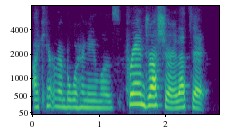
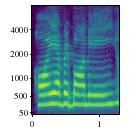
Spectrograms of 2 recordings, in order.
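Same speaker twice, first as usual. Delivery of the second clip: higher, louder put-on Fran Drescher greeting; Fran Drescher impression; 5 semitones higher, 7 dB louder than usual. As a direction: do her trademark TV-star hello. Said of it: "She would talk like this".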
